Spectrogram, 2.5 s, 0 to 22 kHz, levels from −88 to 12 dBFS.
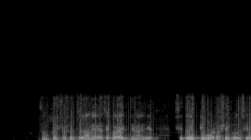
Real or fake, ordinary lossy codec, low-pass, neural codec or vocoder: fake; Opus, 16 kbps; 7.2 kHz; vocoder, 44.1 kHz, 80 mel bands, Vocos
